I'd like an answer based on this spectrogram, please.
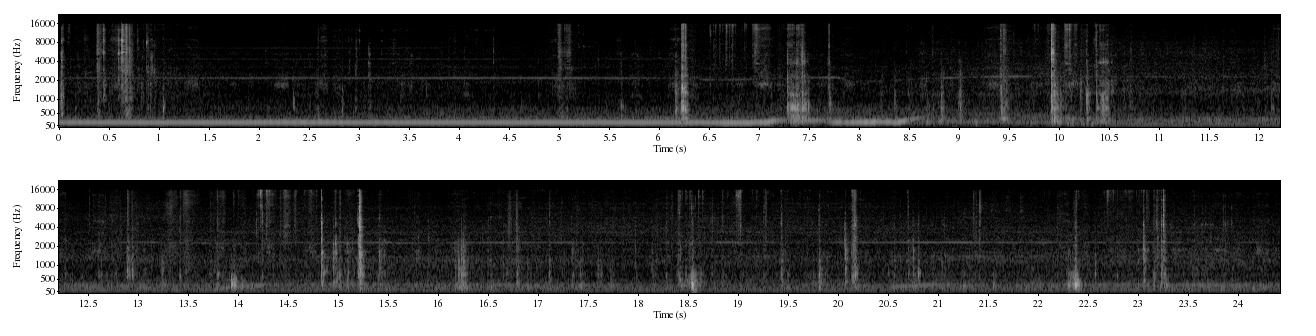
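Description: Steel bar clamps clinking and clicking at irregular moments as they are set along a freshly glued fretboard and tightened onto the neck blank. A steady low hum runs under the first several seconds, then drops to a fainter one.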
